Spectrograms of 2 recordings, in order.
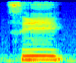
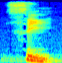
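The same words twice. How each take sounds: First: The pitch stays level at mid height. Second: The pitch falls low like a sigh. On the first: The word means to test. "the mid-level tone" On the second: The word means time. "the low falling tone... as if you were sighing"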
